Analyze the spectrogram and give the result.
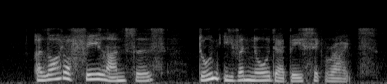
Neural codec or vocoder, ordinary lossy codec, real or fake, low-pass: vocoder, 44.1 kHz, 128 mel bands, Pupu-Vocoder; AAC, 32 kbps; fake; 5.4 kHz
